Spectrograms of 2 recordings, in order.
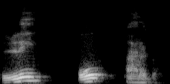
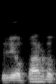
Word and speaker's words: leopardo: sílabas, porque aquí dice leopardo. Aunque nosotros digamos leopardo como si fuera leo, una sola sílaba, es leopardo.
